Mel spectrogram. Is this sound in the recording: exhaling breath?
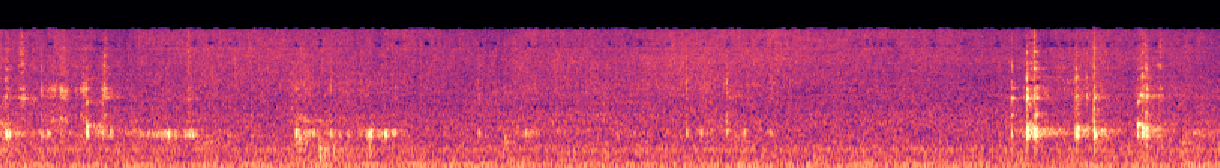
no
